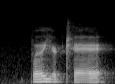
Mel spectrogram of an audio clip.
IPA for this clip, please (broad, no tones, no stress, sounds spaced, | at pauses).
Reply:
p ə j ə ʈʰ ɛ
